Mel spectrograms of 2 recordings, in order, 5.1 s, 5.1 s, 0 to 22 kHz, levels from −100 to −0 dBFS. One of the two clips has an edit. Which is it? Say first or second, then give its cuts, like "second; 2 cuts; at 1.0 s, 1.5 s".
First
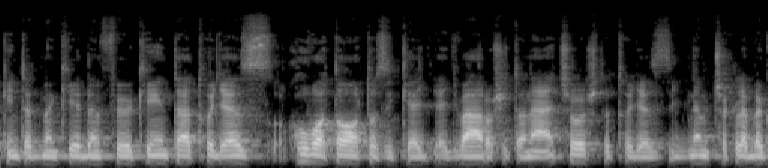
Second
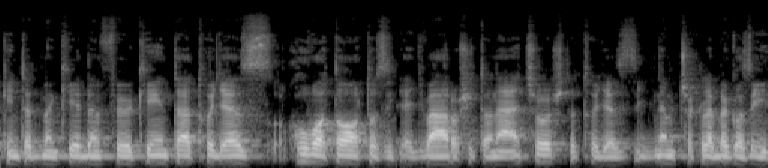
second; 1 cut; at 2.6 s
